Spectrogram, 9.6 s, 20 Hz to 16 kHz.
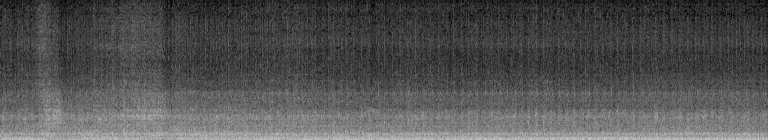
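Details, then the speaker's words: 1934 Ford 5-window with a carburetor, running after fuel system work and a replacement gas tank; steady, even low rumble with no knocks, misses or whine, notably quiet; normal idle. "i can't believe how quiet the engine is in this thing after we got it going"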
